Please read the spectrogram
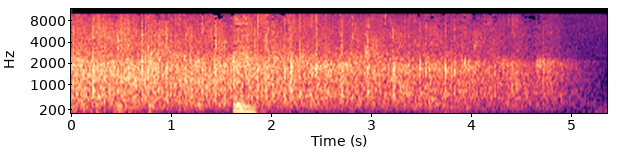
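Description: An audience at a worship gathering applauds its worship leader in a steady, dense wash of clapping that holds for several seconds, a brief vocal sound cutting through early on, before the applause starts to taper off at the end.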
